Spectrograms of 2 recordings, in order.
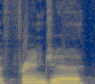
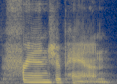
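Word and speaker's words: frangipane: The franja? Yeah, no problem. It's pronounced frangipan, so kind of like frangican.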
